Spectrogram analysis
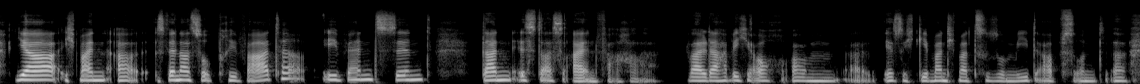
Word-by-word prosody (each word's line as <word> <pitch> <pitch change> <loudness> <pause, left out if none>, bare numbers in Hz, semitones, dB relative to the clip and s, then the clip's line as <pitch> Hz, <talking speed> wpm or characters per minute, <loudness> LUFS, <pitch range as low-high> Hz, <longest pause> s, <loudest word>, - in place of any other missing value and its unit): Ja, 210 0 +9
ich 190 - -5
meine, 195 0 +4
äh, 180 0 0 0.2
s 150 - -6
wenn 205 0 +6
das 205 -2 +3
so - - -1
private 210 - -1 0.2
Events 215 +1 0
sind, 210 +2 0 0.5
dann 200 +1 +4
ist 190 -2 -2
das 160 - -1
einfacher. 140 +1 -4 0.2
Weil 170 -1 +3
da 170 0 +2
habe 175 +2 -2
ich 175 - -4
auch, 170 0 -5
ähm, 160 0 -2
äh - - -9 0.2
also 170 -1 -3
ich 160 - -8
gehe 170 - -2
manchmal 165 -2 -2
zu 175 - -6
so 155 -1 -6
Meet-ups 160 +3 -5
und, 155 -1 -6
äh, 165 -1 -3
175 Hz, 165 wpm, -22 LUFS, 160-205 Hz, 0.5 s, Ja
